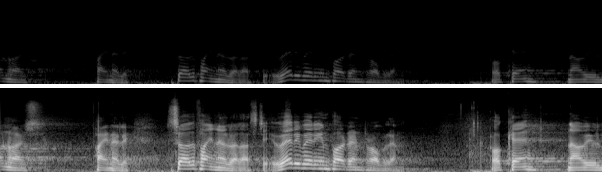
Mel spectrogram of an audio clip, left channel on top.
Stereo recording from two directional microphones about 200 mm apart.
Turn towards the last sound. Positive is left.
turn(degrees=-15)  # may be behind; listen again after turning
